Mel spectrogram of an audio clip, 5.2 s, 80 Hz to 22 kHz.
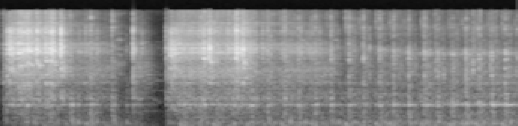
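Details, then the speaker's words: Honda Biz 100 motorcycle idling, louder when revved; fast, loose metallic clatter over the engine, owner says something loose in the engine. "hoje pessoal estamos aqui com essa Biz 100 à costa apresentando um barulho no motor certo pessoal"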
